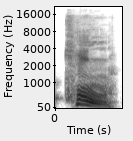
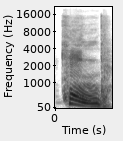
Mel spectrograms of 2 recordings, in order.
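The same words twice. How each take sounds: First: The word ends with a plain ng sound. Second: The word ends with a separate g sound. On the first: The speaker calls it right. "So it is pronounced ng" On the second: The speaker calls it wrong. "instead of going king"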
